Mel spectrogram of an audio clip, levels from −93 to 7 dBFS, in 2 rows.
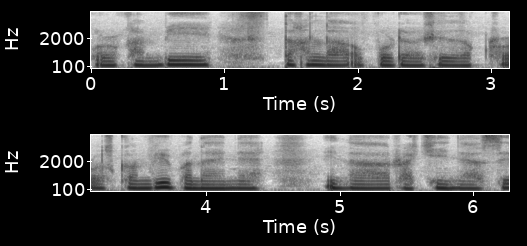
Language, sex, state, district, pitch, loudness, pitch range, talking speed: Nagamese, female, Nagaland, Kohima, 165 Hz, -17 LUFS, 155-175 Hz, 160 wpm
